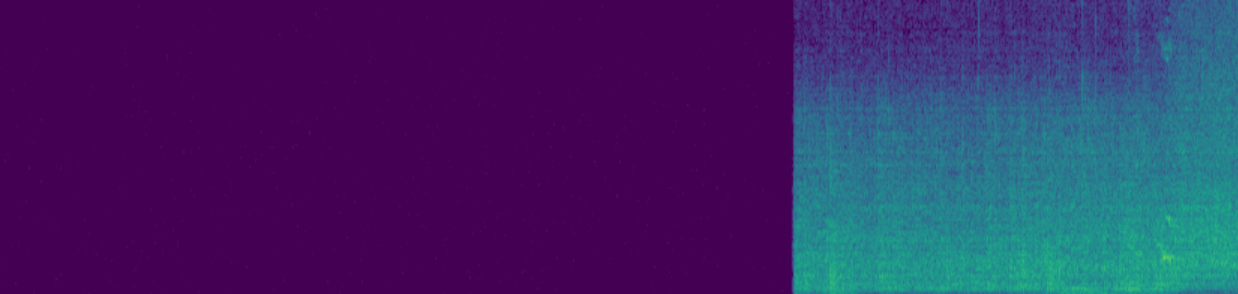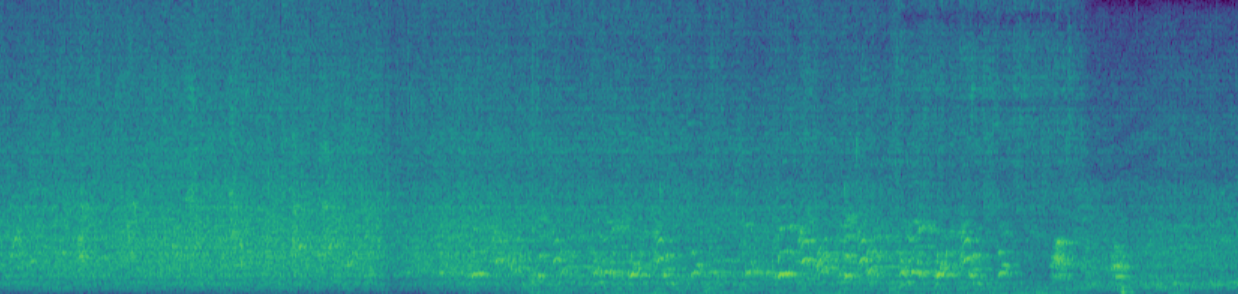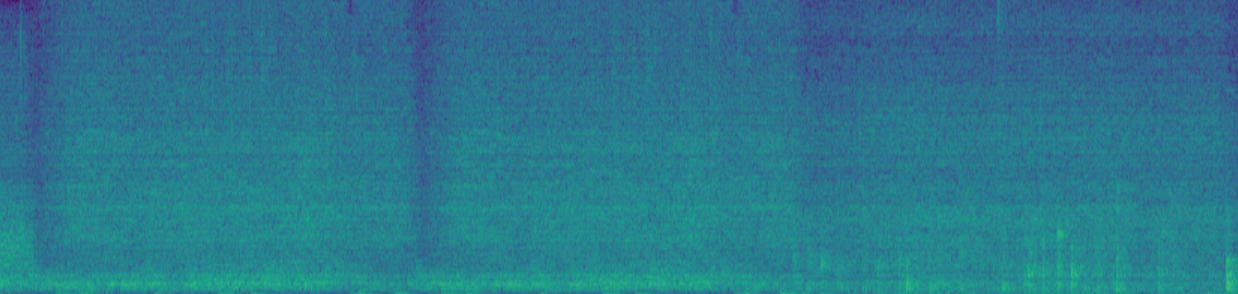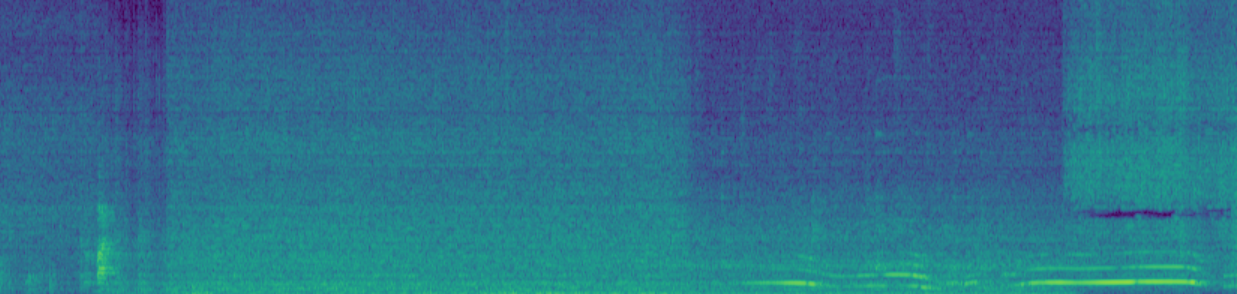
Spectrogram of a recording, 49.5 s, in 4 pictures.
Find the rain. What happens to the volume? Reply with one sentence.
The volume of the rain goes down.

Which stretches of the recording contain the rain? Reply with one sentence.
You can hear the rain from 7.9 to 49.4 s.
